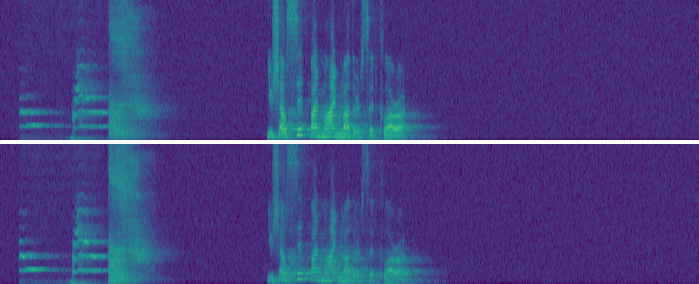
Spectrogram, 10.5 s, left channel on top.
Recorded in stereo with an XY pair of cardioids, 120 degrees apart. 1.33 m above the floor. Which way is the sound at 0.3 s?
60° right.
